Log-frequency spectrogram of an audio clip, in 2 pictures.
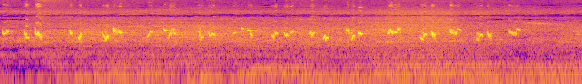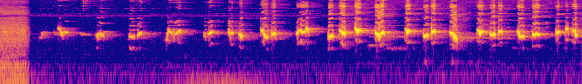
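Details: Yellow-vented bulbul, a female calling a male, meant to provoke a rival: bright bubbly notes in quick succession, first over a hissy background, then after a short break in cleaner, louder chattering bursts.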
